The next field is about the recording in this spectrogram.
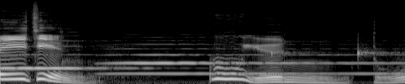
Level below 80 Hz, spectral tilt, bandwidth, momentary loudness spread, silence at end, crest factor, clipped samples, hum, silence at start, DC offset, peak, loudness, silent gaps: -46 dBFS; -5 dB/octave; 15 kHz; 19 LU; 0 s; 18 dB; under 0.1%; 50 Hz at -50 dBFS; 0 s; under 0.1%; -2 dBFS; -19 LUFS; none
